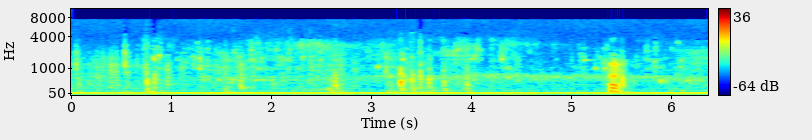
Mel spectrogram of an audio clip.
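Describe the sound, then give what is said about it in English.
Shallow water sloshes and splashes in a trough holding not much water, with irregular small laps and a couple of sharper splashes over a steady low hum. No one speaks. “Not much water in the trough.”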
